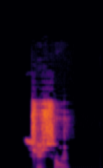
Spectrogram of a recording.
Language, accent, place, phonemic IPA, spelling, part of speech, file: French, France, Lyon, /sy.sɔ̃/, suçon, noun, LL-Q150 (fra)-suçon.wav
- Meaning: 1. hickey, love bite 2. lollipop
